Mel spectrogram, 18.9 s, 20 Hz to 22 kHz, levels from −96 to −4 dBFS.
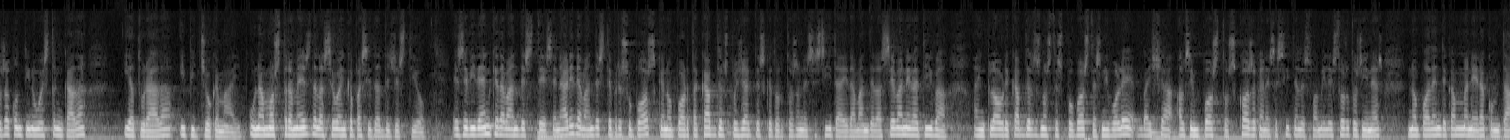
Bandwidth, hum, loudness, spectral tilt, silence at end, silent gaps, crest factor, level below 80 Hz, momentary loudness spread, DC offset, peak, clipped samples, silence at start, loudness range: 8.8 kHz; none; -26 LUFS; -9 dB/octave; 0 s; none; 16 dB; -54 dBFS; 8 LU; under 0.1%; -10 dBFS; under 0.1%; 0 s; 3 LU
